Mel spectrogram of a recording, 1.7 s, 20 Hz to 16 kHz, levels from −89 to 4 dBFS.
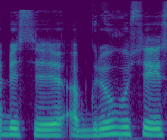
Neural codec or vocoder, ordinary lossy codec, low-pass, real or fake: none; Opus, 32 kbps; 14.4 kHz; real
